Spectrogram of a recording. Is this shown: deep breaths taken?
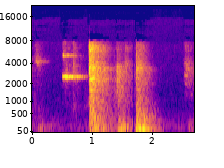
no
